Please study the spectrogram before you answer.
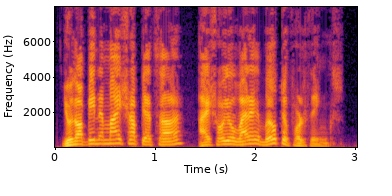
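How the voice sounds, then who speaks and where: A man voicing a suave male shopkeeper with a smooth, persuasive manner. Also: sits high, big pitch swings, fast, bright, forceful tone, no echo, voice pushed up, exaggerated voice. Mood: coaxing.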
